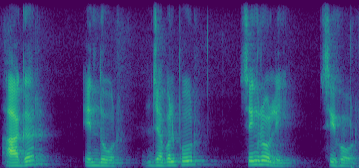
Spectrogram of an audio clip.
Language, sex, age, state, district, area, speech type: Hindi, male, 18-30, Madhya Pradesh, Ujjain, urban, spontaneous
